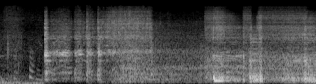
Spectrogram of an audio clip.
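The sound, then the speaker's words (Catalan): A car engine cranks with a sharp mechanical burst, sputters, then catches and settles into a steady mid-pitched idle hum, with a brief rise in revving near the end, as a three-hour drive to Gallocanta begins. “ja som al cotxe.”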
